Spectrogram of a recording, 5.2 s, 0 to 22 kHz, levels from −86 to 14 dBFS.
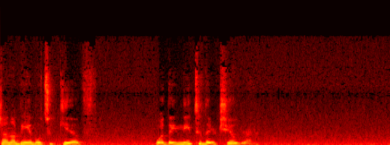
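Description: Throughout the speech, gain pumping is heard: the room noise sits about 32 dB below the voice, and the gain swings by around 10 dB, likely from excess gain driving a fast limiter. Unlike a noise gate, the background never drops out.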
